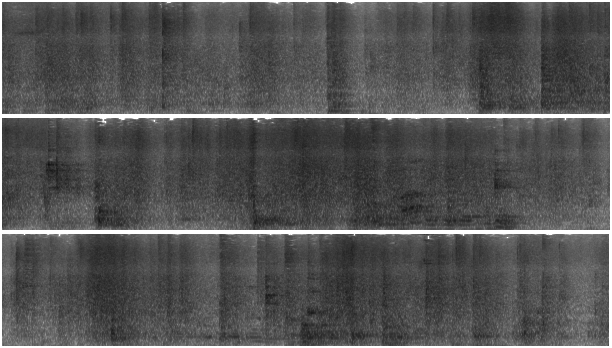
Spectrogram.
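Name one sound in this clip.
Clutter clatters as it is moved about.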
